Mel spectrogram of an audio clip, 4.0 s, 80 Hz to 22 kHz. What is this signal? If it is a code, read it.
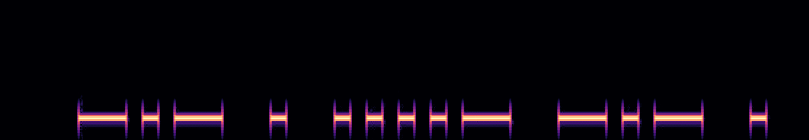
Morse code, heard as a keyed tone, about 15 wpm, 700 Hz. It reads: KE4KE
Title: USA Call Signs - 5 Characters - Repeated 2x - 15wpm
